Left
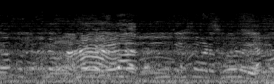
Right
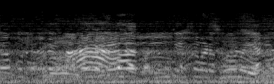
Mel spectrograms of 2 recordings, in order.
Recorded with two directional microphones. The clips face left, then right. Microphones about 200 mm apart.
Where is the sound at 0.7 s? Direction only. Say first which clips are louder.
Left 1 dB; 25° left (ahead or behind).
